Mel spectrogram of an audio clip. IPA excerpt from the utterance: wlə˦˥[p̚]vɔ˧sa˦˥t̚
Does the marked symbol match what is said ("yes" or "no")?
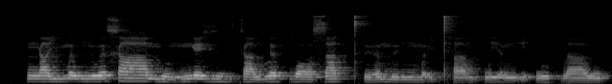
yes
